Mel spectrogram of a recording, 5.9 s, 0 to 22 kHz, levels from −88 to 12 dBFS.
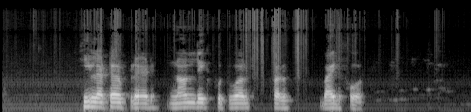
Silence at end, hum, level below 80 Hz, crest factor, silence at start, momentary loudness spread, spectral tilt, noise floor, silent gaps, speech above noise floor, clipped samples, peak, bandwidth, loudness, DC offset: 1.35 s; 50 Hz at -50 dBFS; -50 dBFS; 16 dB; 1.05 s; 9 LU; -6.5 dB/octave; -53 dBFS; none; 38 dB; under 0.1%; 0 dBFS; 17 kHz; -16 LUFS; under 0.1%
